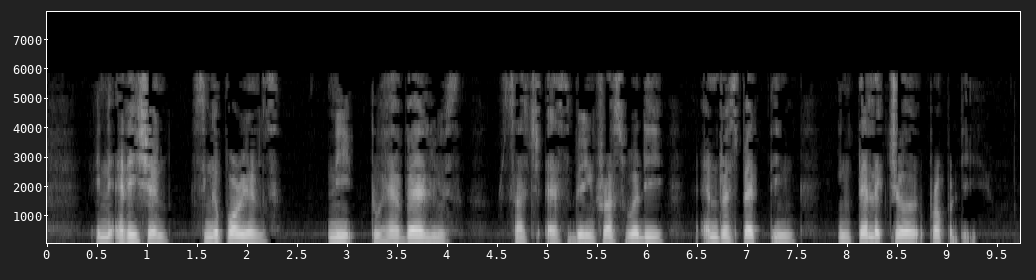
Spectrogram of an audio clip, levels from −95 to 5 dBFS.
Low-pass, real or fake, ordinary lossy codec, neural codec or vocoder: 7.2 kHz; real; MP3, 24 kbps; none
